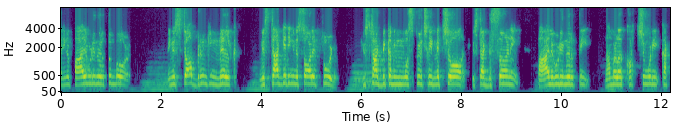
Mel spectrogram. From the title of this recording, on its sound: Zoom Meeting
